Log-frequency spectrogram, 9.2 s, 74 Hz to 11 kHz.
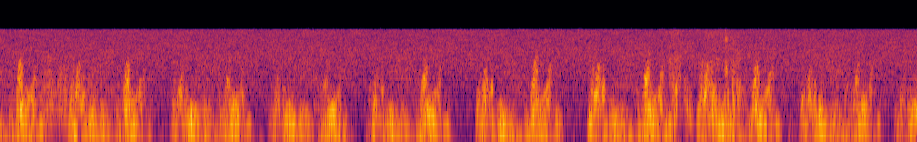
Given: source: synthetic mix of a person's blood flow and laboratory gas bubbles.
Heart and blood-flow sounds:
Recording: Doppler ultrasound of blood flow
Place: precordium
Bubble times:
6.69-7.47 s: bubbles
From the record:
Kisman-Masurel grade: 212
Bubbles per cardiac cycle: several, 3 to 8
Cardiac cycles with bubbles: 1 to 10%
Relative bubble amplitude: moderate (0.250 to 0.450)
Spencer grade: 1 (occasional bubble signal discernible with the cardiac motion signal, with majority of cardiac periods free of bubbles)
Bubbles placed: only in the low amplitude regions of the cardiac cycle

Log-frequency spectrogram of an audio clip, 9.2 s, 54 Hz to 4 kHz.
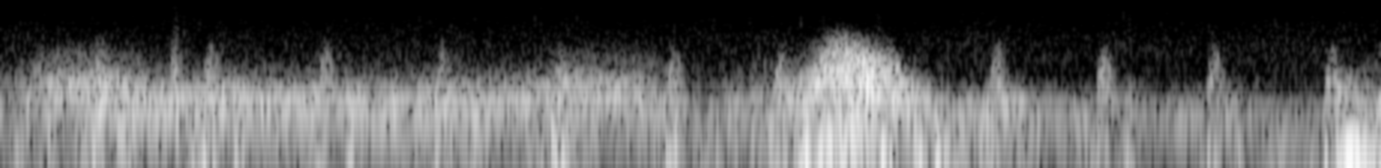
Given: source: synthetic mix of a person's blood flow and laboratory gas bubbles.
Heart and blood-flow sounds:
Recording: Doppler ultrasound of blood flow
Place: subclavian vein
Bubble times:
1.13-1.21 s: bubbles
From the record:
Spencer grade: 2 (many but less than half of the cardiac periods contain bubble signals, singularly or in groups)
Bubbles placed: anywhere in the cardiac cycle

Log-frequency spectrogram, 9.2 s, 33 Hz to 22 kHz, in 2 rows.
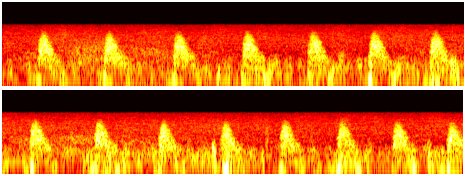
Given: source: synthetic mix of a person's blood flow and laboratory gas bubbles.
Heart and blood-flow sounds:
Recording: Doppler ultrasound of blood flow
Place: subclavian vein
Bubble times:
no bubbles
From the record:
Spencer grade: 0 (complete lack of bubble signals)

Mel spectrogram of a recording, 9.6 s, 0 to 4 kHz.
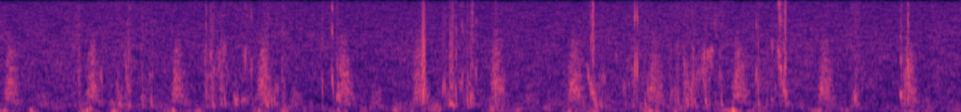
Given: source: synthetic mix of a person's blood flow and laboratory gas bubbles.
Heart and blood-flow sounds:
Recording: Doppler ultrasound of blood flow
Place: subclavian vein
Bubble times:
0.99-1.05 s: bubbles
1.10-1.38 s: bubbles
1.41-1.56 s: bubbles
2.03-2.89 s: bubbles
3.21-3.44 s: bubbles
4.42-4.79 s: bubbles
4.94-5.03 s: bubbles
5.86-6.08 s: bubbles
6.15-6.54 s: bubbles
6.68-7.27 s: bubbles
7.55-7.64 s: bubbles
7.71-7.93 s: bubbles
8.51-8.62 s: bubbles
8.98-9.20 s: bubbles
From the record:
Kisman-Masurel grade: 232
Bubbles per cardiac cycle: several, 3 to 8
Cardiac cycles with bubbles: 50 to 99%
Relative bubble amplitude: moderate (0.250 to 0.450)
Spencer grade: 3 (all of the cardiac periods contain showers or single bubble signals, but not dominating or overriding the cardiac motion signals)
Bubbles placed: anywhere in the cardiac cycle

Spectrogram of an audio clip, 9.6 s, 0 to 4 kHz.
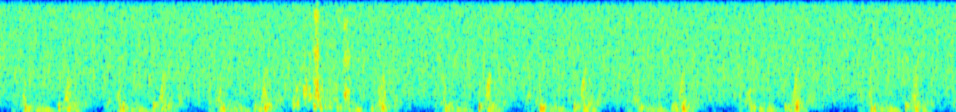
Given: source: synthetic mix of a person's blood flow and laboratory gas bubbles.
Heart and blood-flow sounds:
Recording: Doppler ultrasound of blood flow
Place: precordium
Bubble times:
2.92-3.33 s: bubbles
3.43-3.52 s: bubbles
From the record:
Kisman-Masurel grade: 213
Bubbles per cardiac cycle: several, 3 to 8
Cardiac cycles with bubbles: 1 to 10%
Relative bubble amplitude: loud (0.450 to 0.775)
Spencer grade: 1 (occasional bubble signal discernible with the cardiac motion signal, with majority of cardiac periods free of bubbles)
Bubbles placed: only in the low amplitude regions of the cardiac cycle

